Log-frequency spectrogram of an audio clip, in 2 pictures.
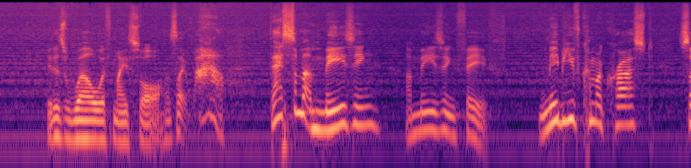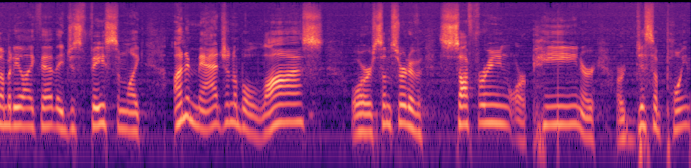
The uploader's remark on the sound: at First Presbyterian Church in Pine City, Minnesota, on April 24, 2022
